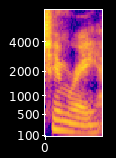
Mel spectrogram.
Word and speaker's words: Chimere Dike: I think it's Chimere, actually.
